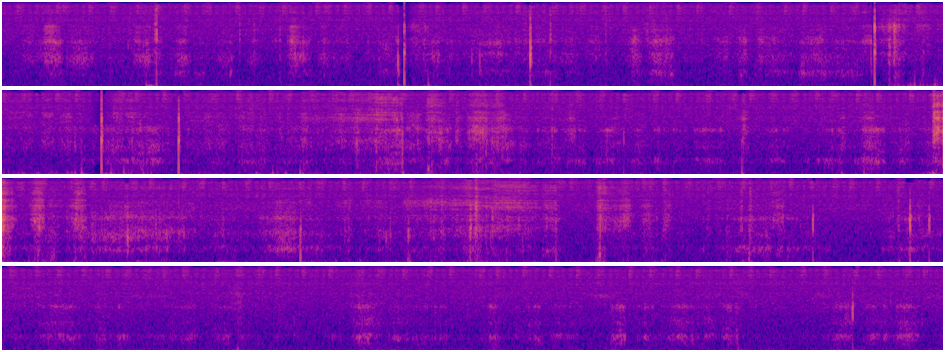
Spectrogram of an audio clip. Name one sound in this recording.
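Leaves and branches rustle and brush past.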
